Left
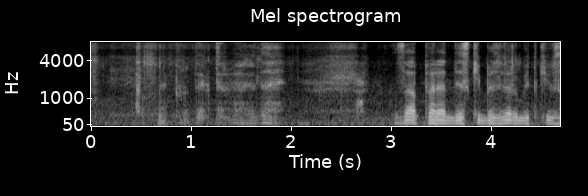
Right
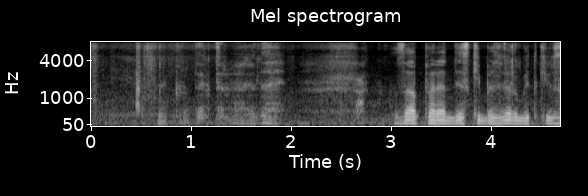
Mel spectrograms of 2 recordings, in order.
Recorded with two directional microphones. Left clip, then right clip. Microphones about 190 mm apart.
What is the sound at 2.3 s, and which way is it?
Speech, 25° right (ahead or behind).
